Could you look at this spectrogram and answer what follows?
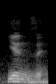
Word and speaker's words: Jensen: o sem hns porque jenzen, né, meu sobrenome, mas se escreve Jen alemão.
